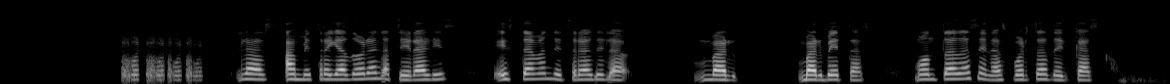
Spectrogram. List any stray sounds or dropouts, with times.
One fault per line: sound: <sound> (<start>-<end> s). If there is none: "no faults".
sound: laugh (1.2-2.0 s)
